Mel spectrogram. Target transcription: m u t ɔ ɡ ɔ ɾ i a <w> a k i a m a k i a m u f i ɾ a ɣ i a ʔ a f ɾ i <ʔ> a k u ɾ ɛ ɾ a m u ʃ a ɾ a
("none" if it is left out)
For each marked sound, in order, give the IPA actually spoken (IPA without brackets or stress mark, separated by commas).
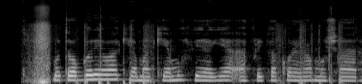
w, k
